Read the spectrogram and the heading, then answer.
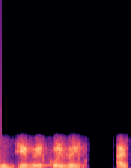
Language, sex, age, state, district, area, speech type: Sindhi, female, 45-60, Uttar Pradesh, Lucknow, urban, conversation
